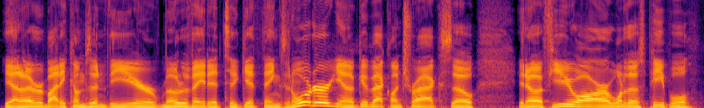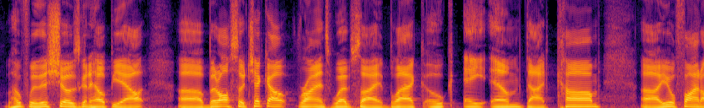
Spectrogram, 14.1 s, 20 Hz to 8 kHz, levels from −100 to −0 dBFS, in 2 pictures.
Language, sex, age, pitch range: English, male, 30-49, 120-150 Hz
